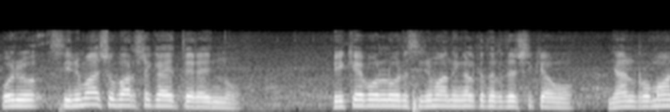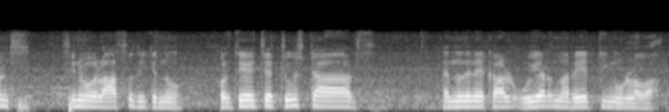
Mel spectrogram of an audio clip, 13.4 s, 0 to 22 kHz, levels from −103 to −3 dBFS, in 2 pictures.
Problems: none marked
